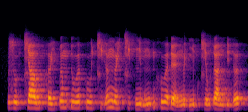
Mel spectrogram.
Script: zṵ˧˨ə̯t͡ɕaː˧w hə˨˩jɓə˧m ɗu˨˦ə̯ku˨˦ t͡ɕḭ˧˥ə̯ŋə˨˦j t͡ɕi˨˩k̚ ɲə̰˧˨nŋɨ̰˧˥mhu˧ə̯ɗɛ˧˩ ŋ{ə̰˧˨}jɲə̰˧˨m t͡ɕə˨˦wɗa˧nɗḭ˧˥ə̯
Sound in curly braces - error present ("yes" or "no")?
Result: no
